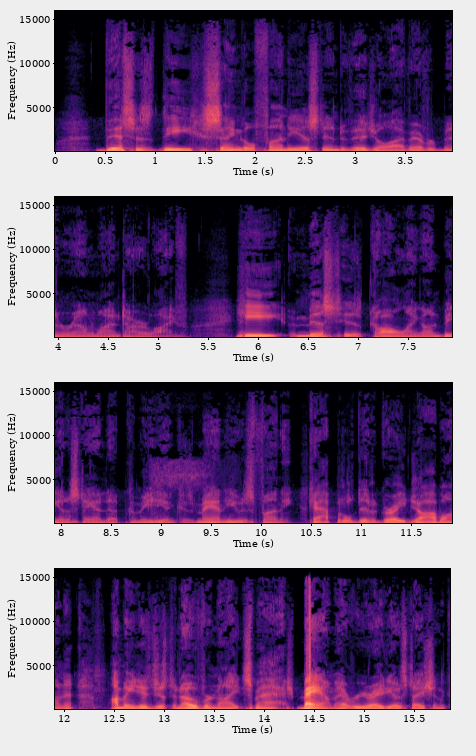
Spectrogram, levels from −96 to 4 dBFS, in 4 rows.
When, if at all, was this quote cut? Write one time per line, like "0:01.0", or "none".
0:10.5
